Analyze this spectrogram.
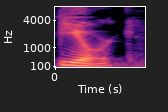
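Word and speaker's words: Björk: Is that how you, am I saying it right? – Yeah, Bjork. Just Bjork.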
